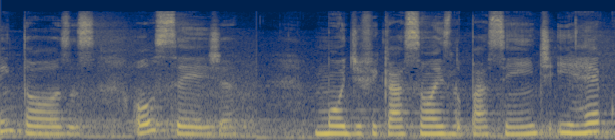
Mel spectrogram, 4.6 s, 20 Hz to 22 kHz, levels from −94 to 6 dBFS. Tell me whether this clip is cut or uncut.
cut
